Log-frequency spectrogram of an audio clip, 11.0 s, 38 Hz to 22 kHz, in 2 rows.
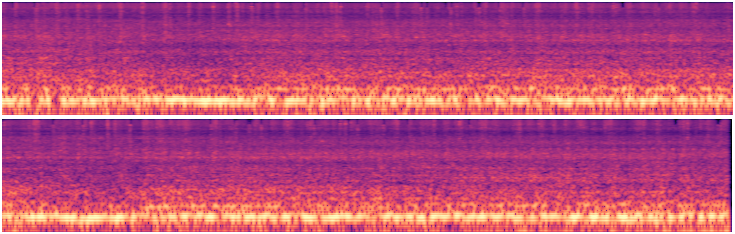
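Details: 1975 Plymouth Roadrunner first start after sitting about 20 years, running on battery: loud deep drone at steady speed with coarse, uneven note; running rough, owners think it sounds lean.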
